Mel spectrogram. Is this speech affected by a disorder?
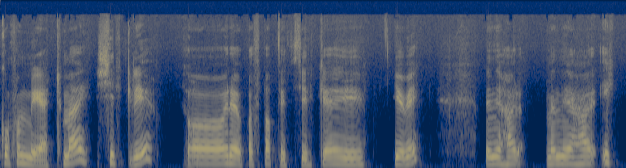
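Yes: Down syndrome; present since birth; age 43.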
